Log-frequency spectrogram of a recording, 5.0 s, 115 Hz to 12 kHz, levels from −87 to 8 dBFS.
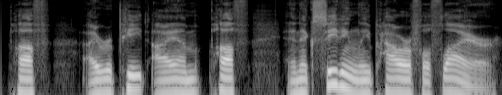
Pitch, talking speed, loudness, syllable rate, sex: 125 Hz, 85 wpm, -17 LUFS, 3.9 syllables/s, male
